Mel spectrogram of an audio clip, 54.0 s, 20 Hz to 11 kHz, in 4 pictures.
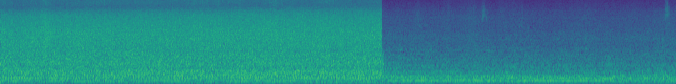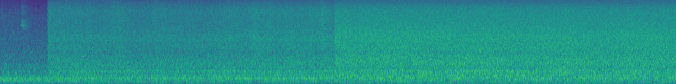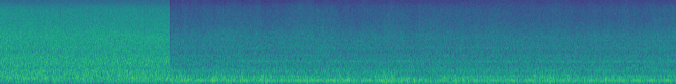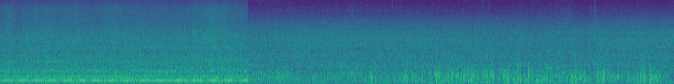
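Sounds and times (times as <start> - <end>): boat engine drone: 0.0 - 54.0
rushing wind and water: 0.0 - 54.0
loud rushing hiss: 14.5 - 30.4.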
